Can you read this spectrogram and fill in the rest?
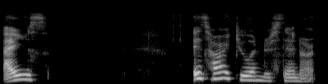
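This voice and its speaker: A woman's voice: medium pitch, very animated, measured pace, dry recording. A woman streamer chatting casually and rambling, laughing often as she talks. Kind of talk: casual late-night stream chat.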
